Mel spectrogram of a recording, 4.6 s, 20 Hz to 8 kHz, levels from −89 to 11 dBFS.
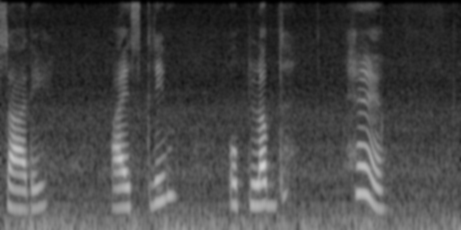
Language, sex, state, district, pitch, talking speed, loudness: Hindi, female, Chhattisgarh, Raipur, 220 Hz, 50 wpm, -19 LUFS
